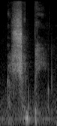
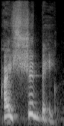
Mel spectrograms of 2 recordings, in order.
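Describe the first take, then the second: First: Breathy whispered aside. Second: Said in the usual way. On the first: Real, not acted. Duchess whispering her wish to be queen to chat. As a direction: whisper it to yourself, a secret wish.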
